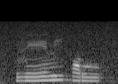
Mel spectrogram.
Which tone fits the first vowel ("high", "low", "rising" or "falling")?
rising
